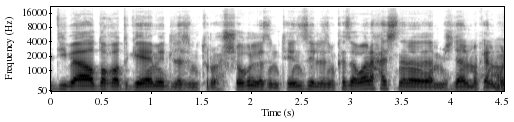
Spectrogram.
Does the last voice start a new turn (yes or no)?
yes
